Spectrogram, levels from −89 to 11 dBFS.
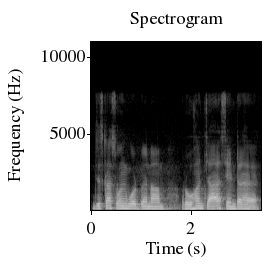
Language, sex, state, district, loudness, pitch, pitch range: Hindi, male, Jharkhand, Garhwa, -14 LUFS, 145 Hz, 135-155 Hz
